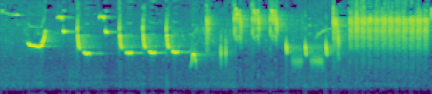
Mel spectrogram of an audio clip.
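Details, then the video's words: A nightingale sings in the morning, opening with a long thin whistle, then evenly spaced clear piping notes, fast downward slurs, and a closing grating trill. "A happy nightingale singing in the morning."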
